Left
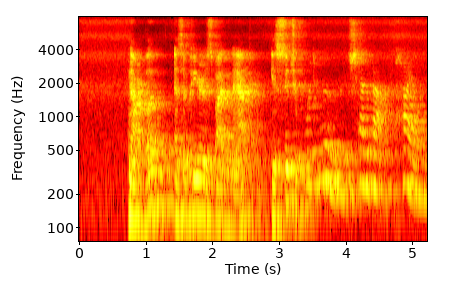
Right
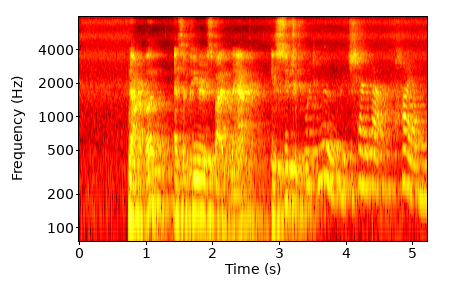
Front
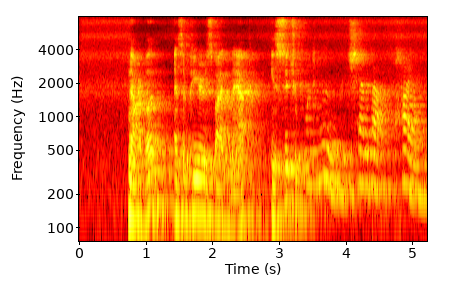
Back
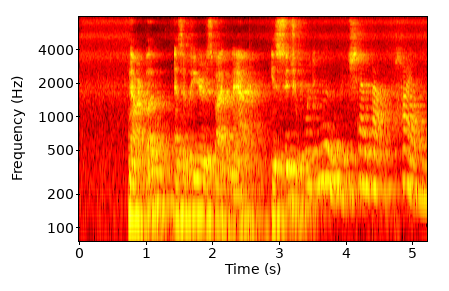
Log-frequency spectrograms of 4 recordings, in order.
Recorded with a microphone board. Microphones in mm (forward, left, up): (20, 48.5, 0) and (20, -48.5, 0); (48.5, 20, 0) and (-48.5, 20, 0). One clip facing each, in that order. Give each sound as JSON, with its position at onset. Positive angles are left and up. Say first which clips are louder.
{"t": 0.7, "sound": "a man speaking", "louder": "right 2 dB, front 4 dB", "azimuth_deg": -40, "distance_m": 3.5}
{"t": 3.4, "sound": "a woman speaking", "louder": "right 1 dB, back 1 dB", "azimuth_deg": -65, "distance_m": 2.5}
